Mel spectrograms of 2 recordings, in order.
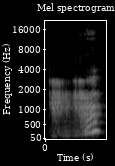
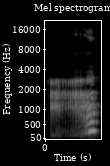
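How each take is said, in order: Both takes have the same delivery.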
